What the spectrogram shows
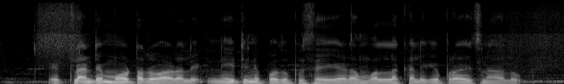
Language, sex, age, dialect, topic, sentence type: Telugu, male, 31-35, Southern, agriculture, question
